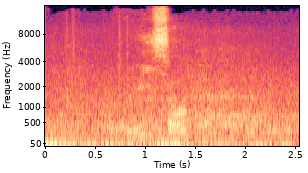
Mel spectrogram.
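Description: A man talks quietly nearby in a large echoing hall.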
